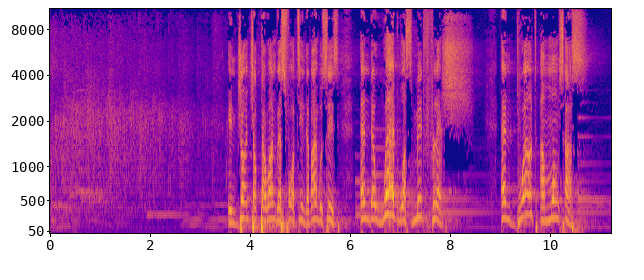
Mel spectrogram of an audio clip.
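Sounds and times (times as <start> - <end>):
church audience clapping hands: 0.0 - 4.0
speech: 3.6 - 8.3, 9.0 - 10.8.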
